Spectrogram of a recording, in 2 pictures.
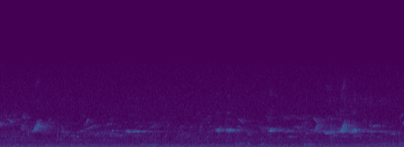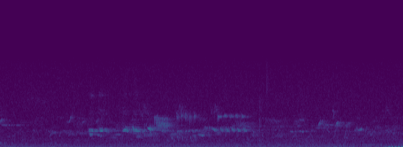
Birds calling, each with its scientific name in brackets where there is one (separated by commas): Apapane (Himatione sanguinea)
